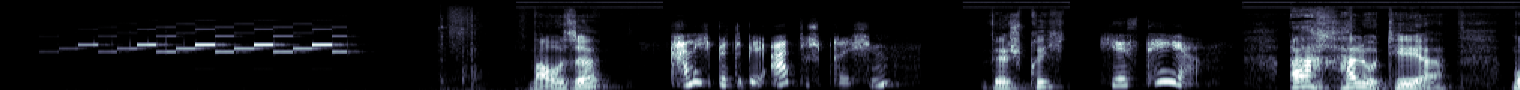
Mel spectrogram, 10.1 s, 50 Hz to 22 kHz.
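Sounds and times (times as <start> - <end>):
telephone ringing with a bright electronic warble: 0.3 - 2.4
speech: 3.5 - 6.0, 6.6 - 10.1.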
